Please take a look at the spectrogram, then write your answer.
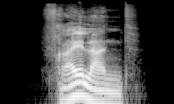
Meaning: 1. free land, a component of Freiwirtchaft, an economic system proposed by the German-Argentine economist Silvio Gesell (1862–1930) in his book, The Natural Economic Order 2. open ground
- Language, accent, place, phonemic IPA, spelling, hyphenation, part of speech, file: German, Germany, Berlin, /ˈfʁaɪ̯ˌlant/, Freiland, Frei‧land, noun, De-Freiland.ogg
